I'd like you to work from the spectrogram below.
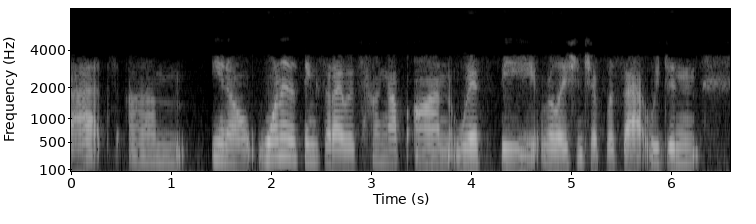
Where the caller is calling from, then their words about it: Pennsylvania, United States; Outside of the Philadelphia area in Pennsylvania.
